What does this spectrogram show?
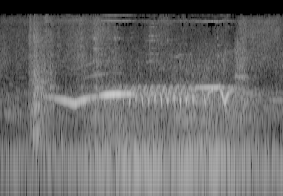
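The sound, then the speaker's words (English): A police siren wails with a rising and falling tone, followed by a quick yelping burst, heard over a low rumbling street background. “Saved by the siren.”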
